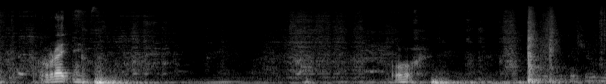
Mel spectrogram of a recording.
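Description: A wooden board knocks and scrapes against wood.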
